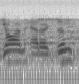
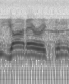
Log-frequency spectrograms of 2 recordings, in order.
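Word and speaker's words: Erixon: k SS o n but uh pronounced exactly the same two yon ericon of Team Sweden there's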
